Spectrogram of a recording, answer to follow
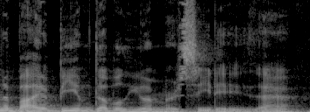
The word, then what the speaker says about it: Mercedes: buy a BMW or Mercedes? Merc how do you say that? Mercedes. Mercedes. Yeah. It's a little bit different than French. Okay.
